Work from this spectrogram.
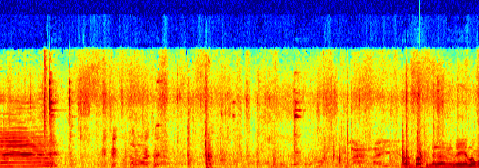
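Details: Cattle unloaded from two arriving trucks, one holding a jumbo animal: a short harmonic moo opens, then knocks and handling noise, and a lower, steadier moo closes the stretch amid background bustle.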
